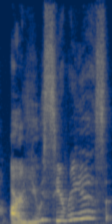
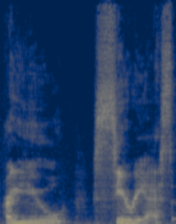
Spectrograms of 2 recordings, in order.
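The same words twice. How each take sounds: First: Higher, rising indignant question; mock outrage, pitched up at the end; retold mad disbelief. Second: Slow, softer, drawn-out disbelief; disbelieving inner voice. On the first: Patient retelling her reaction to the doctor, indignant disbelief. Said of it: "I was so mad when she told me that". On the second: Retold or imitated. Retelling her thought at the doctor's news, slow disbelief. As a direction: stretch it out quietly, stunned retelling. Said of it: "my mind was just like".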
